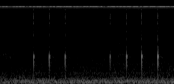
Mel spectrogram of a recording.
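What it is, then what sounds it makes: Sound tooth, solid percussion. A human tooth is tapped lightly with an instrument, not a hard blow, giving a quick, even series of sharp, bright clicks over a low background hum. The tooth gives a good, solid percussion sound, indicating a sound tooth rather than the dull thud that would signal trauma from occlusion.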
